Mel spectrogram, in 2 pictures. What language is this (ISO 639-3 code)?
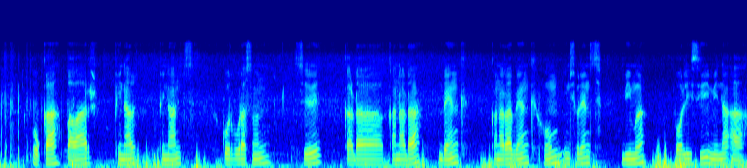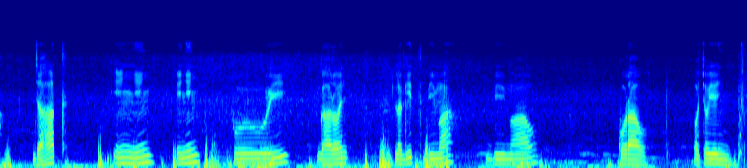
sat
